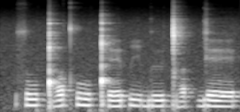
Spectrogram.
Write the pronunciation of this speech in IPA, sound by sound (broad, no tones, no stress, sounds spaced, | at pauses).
s uː ɡ͡ǃ ɔ tʰ uː ǃʰ e p i b ɨː ɡ͡ǀ ɐ | ɡ eː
